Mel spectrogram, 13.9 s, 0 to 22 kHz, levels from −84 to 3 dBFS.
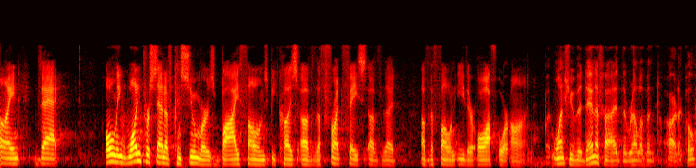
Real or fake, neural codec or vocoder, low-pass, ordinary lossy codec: fake; codec, 16 kHz, 2 kbps, FunCodec, trained on Chinese and English, 25 frames a second; 7.2 kHz; MP3, 48 kbps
